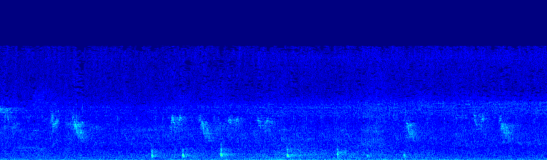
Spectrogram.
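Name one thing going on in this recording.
Leaves rustle softly in a light breeze.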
